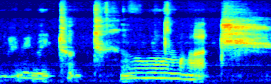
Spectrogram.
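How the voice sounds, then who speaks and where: A woman speaks in a soft-spoken way. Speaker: vlogger. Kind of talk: casual talk to camera. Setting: at home in front of a mirror. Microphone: may be too quiet.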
